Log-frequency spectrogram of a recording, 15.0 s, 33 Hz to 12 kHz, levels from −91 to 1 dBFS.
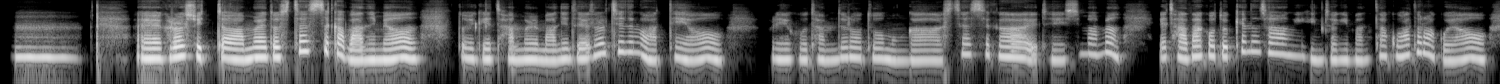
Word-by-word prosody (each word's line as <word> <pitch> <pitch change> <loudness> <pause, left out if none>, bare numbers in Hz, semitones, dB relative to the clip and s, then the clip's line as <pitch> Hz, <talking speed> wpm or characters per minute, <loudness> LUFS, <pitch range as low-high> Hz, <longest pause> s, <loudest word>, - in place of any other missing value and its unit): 음. 220 -1 -2 0.6
예 200 -1 +7
그럴 220 +3 +7
수 240 -1 +5
있죠. 220 0 +2
아무래도 210 +3 +6
스트레스가 320 +2 +4
많으면 195 +2 +4 0.4
또 - - -4
이게 195 -1 -1
잠을 190 0 -1
많이들 190 +3 -1
설치는 310 +4 -2
것 240 - 0
같아요. 185 0 -2 0.4
그리고 190 -2 -4
잠들어도 200 +3 -4
뭔가 175 -1 -4
스트레스가 260 - -1
이제 180 - -6
심하면 275 +4 -3 0.4
이 210 - -3
자다가도 230 +2 0
깨는 325 +2 -4
상황이 275 -6 -3
굉장히 185 -1 -5
많다고 190 +7 -6
하더라고요. 210 - -2
205 Hz, 295 characters per minute, -18 LUFS, 185-235 Hz, 0.6 s, 예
